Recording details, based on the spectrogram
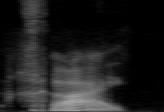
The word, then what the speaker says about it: chai: Now, I said the word high, but you actually say it high. And it's spelled like chai tea. But it has nothing to do with chai tea. It's spelled C-H-A-I.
